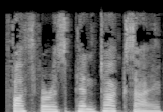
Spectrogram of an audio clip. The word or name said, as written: phosphorus pentoxide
